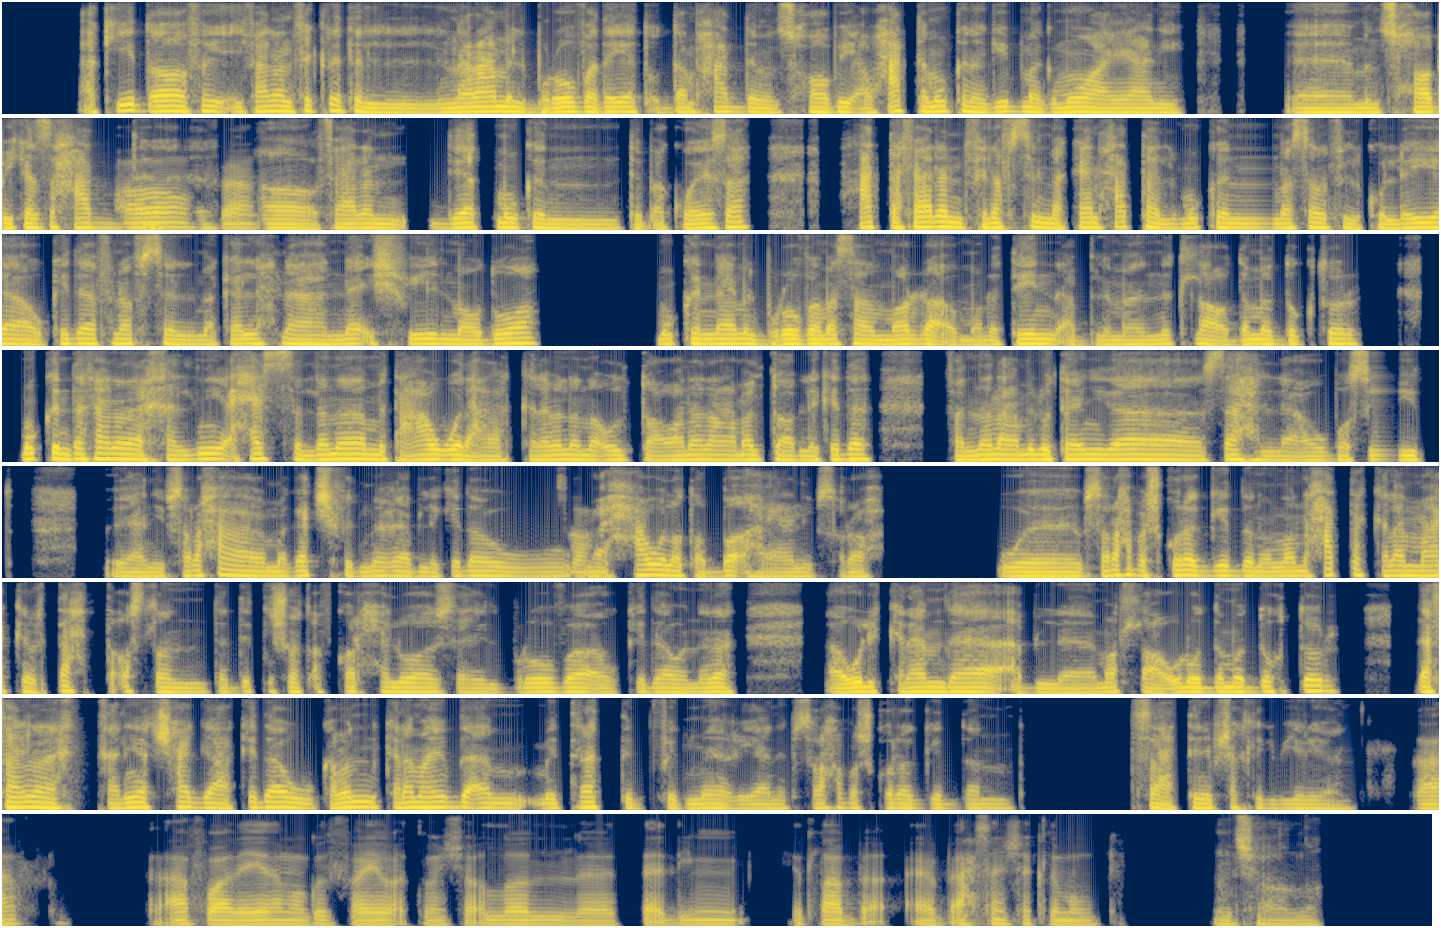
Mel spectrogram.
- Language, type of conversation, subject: Arabic, advice, إزاي أتغلب على الخوف من الكلام قدام الناس في اجتماع أو قدام جمهور؟
- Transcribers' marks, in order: none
